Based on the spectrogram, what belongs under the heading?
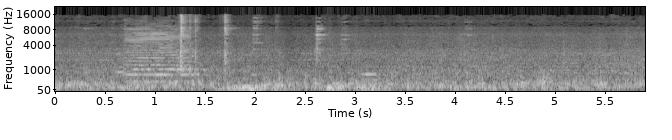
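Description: Passenger express train running along the track: a steady low rumble and rattle of the moving coach. About a second in there is a short high tone, followed by a few sharp clicks.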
